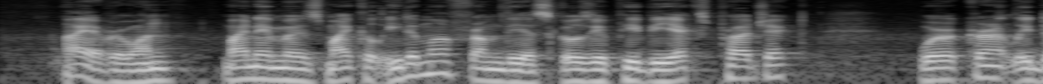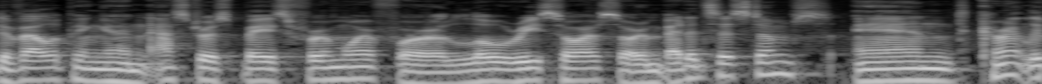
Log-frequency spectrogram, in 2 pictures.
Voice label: greeting in G.722.1c; ENG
